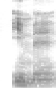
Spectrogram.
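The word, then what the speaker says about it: είμαι: No, ime is spelled E-I-M-A-I, and you have that A-I on the end giving us the e sound as you do in ome.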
